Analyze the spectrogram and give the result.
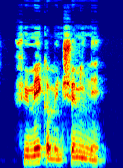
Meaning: Be a heavy smoker; smoke like a chimney
- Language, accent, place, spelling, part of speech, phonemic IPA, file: French, France, Lyon, fumer comme une cheminée, verb, /fy.me kɔ.m‿yn ʃə.mi.ne/, LL-Q150 (fra)-fumer comme une cheminée.wav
